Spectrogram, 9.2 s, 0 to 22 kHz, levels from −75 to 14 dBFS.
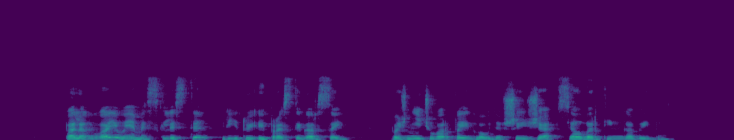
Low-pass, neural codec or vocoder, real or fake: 9.9 kHz; none; real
